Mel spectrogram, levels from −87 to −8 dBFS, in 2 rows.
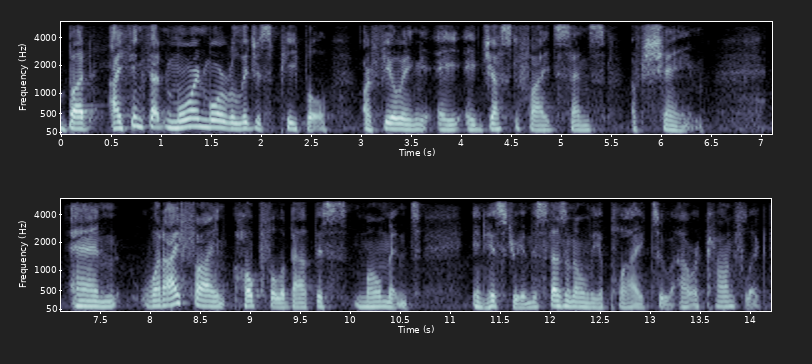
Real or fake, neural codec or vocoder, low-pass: real; none; 5.4 kHz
